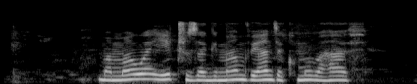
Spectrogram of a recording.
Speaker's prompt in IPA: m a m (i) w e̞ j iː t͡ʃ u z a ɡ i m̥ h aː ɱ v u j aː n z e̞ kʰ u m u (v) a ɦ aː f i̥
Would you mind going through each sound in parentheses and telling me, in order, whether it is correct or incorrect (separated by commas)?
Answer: incorrect, incorrect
